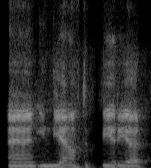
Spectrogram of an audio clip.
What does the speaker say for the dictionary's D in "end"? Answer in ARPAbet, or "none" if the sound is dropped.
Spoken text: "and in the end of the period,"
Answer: none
